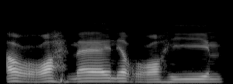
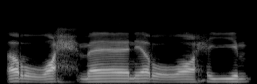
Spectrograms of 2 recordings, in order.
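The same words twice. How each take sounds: First: The r sounds throaty, like a ghain. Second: The r is a clear tongue r. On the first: The speaker calls it wrong. "diganti dengan huruf ghain" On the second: The speaker calls it right. "Harus jelas"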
